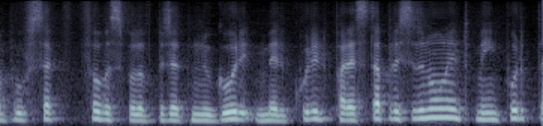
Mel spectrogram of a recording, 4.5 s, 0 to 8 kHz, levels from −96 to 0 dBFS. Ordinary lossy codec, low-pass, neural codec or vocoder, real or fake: none; none; codec, 16 kHz, 0.2 kbps, FocalCodec; fake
